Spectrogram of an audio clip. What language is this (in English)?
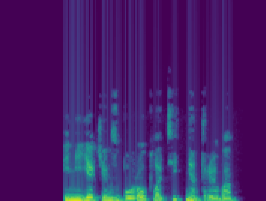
Belarusian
